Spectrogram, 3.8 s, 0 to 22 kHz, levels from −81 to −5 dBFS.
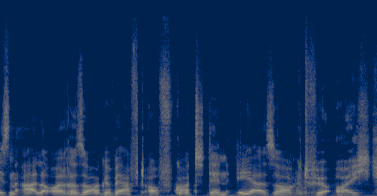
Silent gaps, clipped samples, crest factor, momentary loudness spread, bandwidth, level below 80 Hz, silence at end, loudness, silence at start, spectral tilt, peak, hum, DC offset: none; under 0.1%; 20 dB; 2 LU; over 20 kHz; -66 dBFS; 0 s; -38 LUFS; 0 s; -2.5 dB/octave; -18 dBFS; none; under 0.1%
